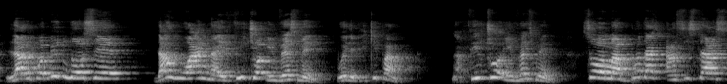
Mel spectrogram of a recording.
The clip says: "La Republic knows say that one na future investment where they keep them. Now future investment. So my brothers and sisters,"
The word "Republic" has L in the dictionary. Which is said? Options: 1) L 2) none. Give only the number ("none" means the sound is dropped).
2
